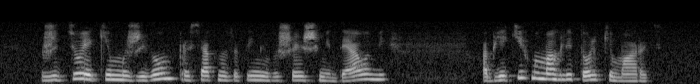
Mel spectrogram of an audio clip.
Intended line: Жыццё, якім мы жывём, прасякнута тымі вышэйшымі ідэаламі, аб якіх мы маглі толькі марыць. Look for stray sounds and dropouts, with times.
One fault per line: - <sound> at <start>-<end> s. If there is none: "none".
none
